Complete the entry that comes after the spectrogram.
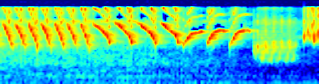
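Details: Spanish Timbrado canary song: rapid descending swooping chirps that slow into bell-like notes, followed by a short lower buzzy roll and a brief high trill.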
